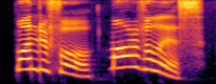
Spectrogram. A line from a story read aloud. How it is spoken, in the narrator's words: Florence exclaimed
